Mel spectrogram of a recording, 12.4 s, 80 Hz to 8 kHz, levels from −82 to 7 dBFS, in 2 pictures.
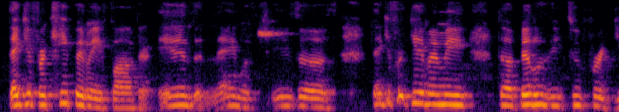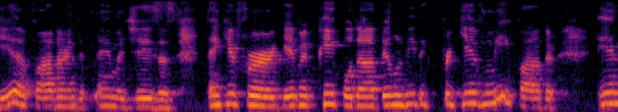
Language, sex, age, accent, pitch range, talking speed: English, female, 30-49, American, 165-210 Hz, 185 wpm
